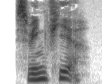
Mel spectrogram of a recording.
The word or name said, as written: svingfjer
